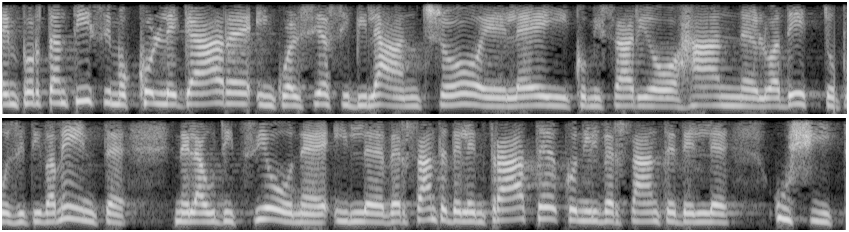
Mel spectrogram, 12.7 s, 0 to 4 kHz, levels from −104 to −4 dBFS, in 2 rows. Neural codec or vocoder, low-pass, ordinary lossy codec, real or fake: none; 3.6 kHz; none; real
